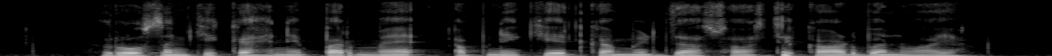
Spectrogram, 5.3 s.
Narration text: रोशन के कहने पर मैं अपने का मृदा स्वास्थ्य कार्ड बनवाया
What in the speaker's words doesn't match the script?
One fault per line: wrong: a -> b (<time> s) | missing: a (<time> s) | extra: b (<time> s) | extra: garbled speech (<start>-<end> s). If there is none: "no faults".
extra: खेत (2.6 s)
